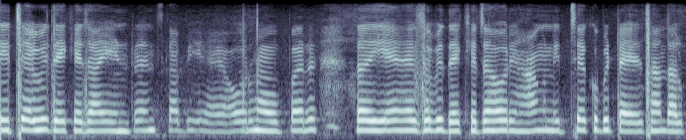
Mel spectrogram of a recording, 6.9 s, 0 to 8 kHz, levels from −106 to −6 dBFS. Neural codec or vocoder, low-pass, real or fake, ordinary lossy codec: vocoder, 44.1 kHz, 128 mel bands, Pupu-Vocoder; 7.2 kHz; fake; none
